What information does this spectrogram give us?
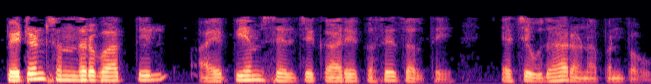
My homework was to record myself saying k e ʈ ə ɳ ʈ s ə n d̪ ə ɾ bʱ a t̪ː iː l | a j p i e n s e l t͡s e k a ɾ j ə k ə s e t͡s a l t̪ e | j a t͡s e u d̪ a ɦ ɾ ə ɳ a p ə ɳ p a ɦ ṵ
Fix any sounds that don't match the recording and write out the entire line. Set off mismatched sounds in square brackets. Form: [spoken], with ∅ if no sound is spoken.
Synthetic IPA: [p] e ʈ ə ɳ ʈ s ə n d̪ ə ɾ bʱ a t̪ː iː l | a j p i e [m] s e l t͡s e k a ɾ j ə k ə s e t͡s a l t̪ e | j a t͡s e u d̪ a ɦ ɾ ə ɳ a p ə ɳ p a ɦ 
